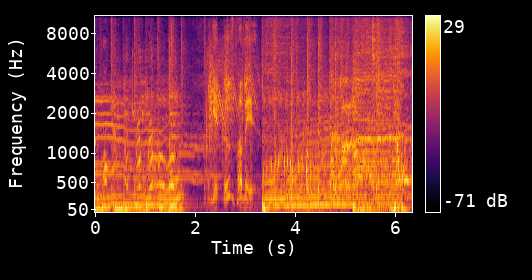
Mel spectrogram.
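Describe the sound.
An upbeat theme song plays loudly, with a voice singing lyrics over a full band and steady bass, pausing briefly midway before the band and vocals surge back in.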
